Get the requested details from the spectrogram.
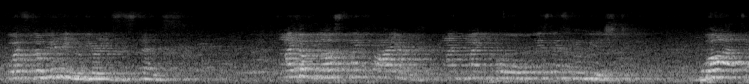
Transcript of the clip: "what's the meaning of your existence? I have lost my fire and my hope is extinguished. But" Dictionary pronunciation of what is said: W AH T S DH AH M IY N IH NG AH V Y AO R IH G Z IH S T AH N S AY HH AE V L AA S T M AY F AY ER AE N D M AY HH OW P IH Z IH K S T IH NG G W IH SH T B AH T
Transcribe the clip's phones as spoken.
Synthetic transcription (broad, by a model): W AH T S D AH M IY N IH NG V Y AO R IH G Z IH S T AH N S AY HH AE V L AA S T M AY F AY ER AE N D M AY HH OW IH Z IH S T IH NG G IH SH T B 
